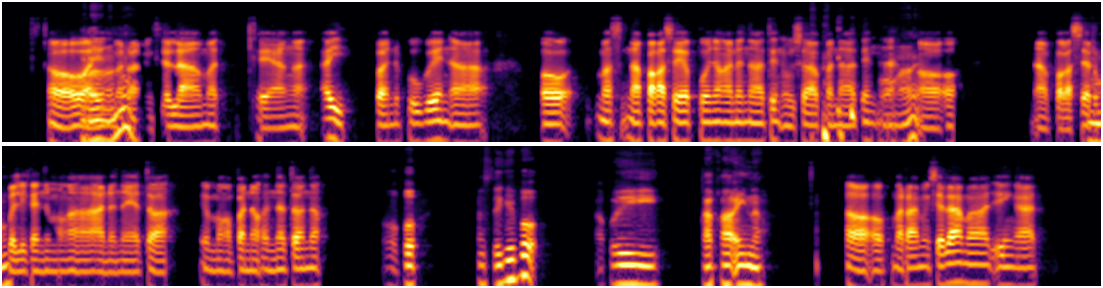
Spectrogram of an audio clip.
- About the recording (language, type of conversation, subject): Filipino, unstructured, Paano mo naiiwasan ang pagkadismaya kapag nahihirapan ka sa pagkatuto ng isang kasanayan?
- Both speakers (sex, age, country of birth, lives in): male, 25-29, Philippines, Philippines; male, 35-39, Philippines, United States
- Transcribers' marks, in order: tapping; laugh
